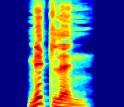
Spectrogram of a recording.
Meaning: inflection of mittel: 1. strong genitive masculine/neuter singular 2. weak/mixed genitive/dative all-gender singular 3. strong/weak/mixed accusative masculine singular 4. strong dative plural
- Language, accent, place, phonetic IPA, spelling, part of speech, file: German, Germany, Berlin, [ˈmɪtln̩], mittlen, adjective, De-mittlen.ogg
